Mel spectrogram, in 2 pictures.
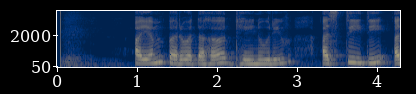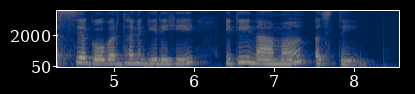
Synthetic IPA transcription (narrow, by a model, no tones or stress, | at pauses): ɐjɐmpɐɾʋɐt̪ɐɦɐ̆d̪ʱeːnuːɾiʋ | ɐst̪iːt̪iɐsjɐɡoːʋɐɾd̪ʱɐnɡiɾiɦiː | t̪inaːmɐɐst̪i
